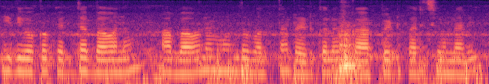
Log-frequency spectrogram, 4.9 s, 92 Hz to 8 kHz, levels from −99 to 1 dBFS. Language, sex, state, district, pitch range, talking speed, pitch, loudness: Telugu, female, Telangana, Mahabubabad, 170-185 Hz, 160 wpm, 180 Hz, -21 LUFS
